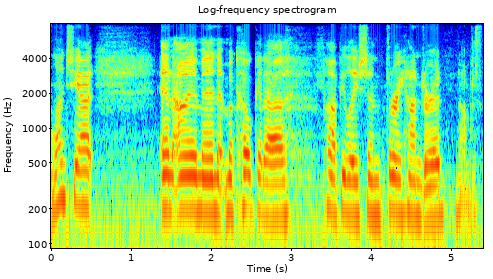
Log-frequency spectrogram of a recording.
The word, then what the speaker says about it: Muscatine: Funny story, every time I see the name Muscatine, which is how you say this town's name, I think of it being pronounced as Makokita.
